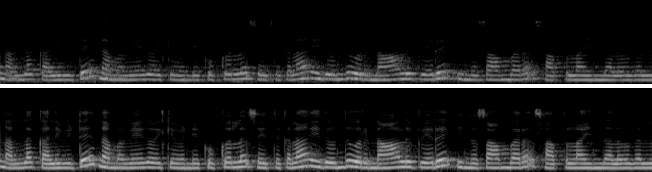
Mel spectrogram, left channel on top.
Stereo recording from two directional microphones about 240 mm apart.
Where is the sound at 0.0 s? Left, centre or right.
Right.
